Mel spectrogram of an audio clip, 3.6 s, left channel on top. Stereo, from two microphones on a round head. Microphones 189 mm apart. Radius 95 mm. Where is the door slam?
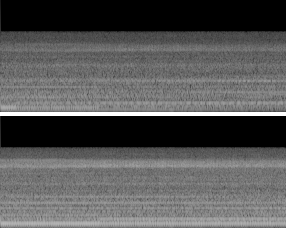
I don't hear a door slam.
